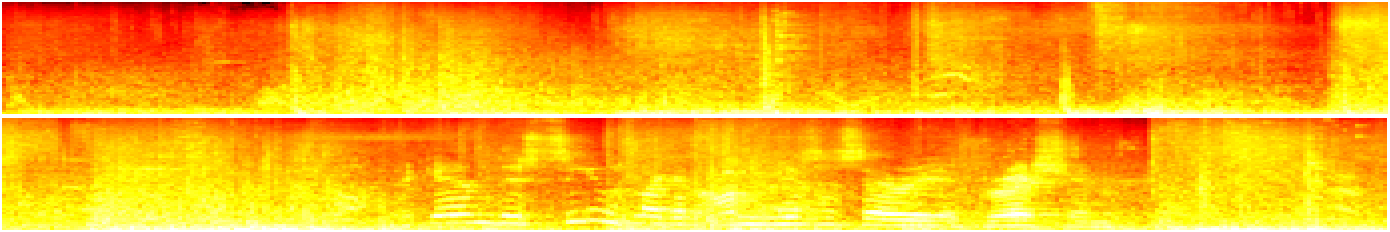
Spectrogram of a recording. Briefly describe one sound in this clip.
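Lightning crackles and booms loudly.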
